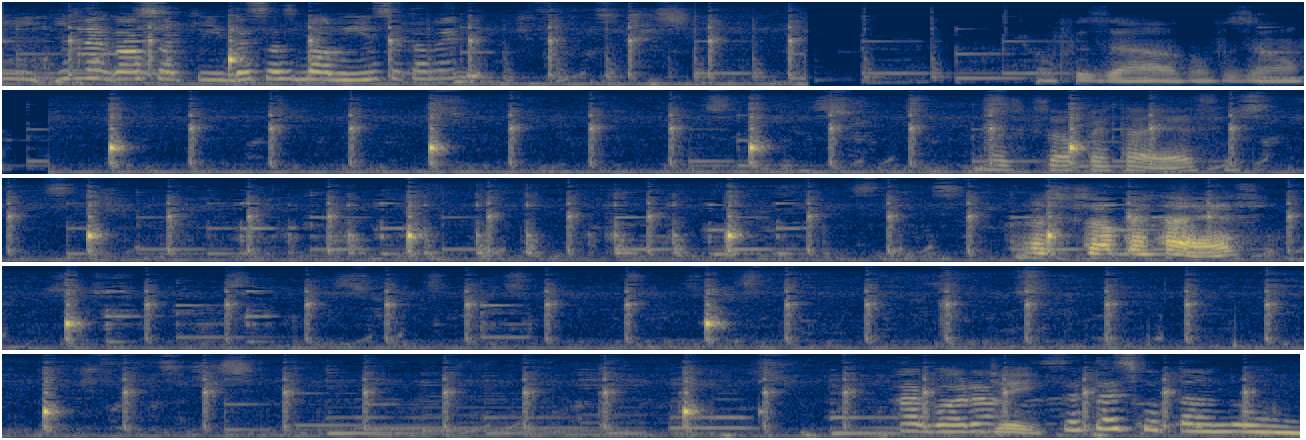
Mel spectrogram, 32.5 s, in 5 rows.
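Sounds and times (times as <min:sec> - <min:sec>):
metronome ticking: 0:00.0 - 0:02.5, 0:09.8 - 0:10.4, 0:11.4 - 0:20.9, 0:27.2 - 0:32.5
speech: 0:00.0 - 0:03.6, 0:05.2 - 0:06.8, 0:11.4 - 0:12.9, 0:18.1 - 0:19.3, 0:31.1 - 0:32.5.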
